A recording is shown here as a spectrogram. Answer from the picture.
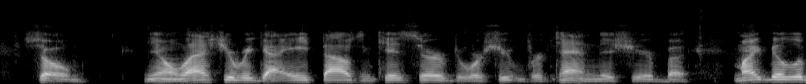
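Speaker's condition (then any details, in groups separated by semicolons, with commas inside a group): Lou Gehrig's disease (ALS)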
